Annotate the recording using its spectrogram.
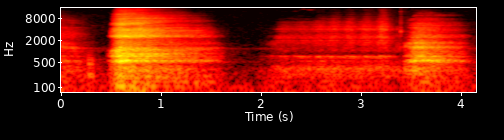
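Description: A man breathing and sniffing at a whisky tasting glass while nosing the spirit. A loud breath starts suddenly about half a second in and fades over a second. It is followed by a slow, gradually building inhale through the nose and a shorter, louder breath near the end.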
